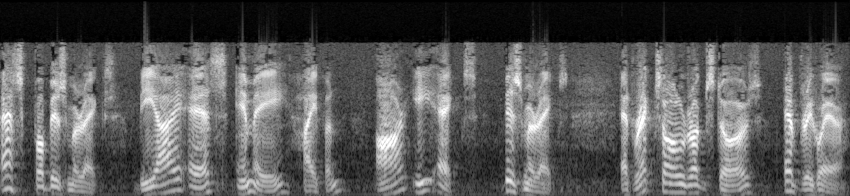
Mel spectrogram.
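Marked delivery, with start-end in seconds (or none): none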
